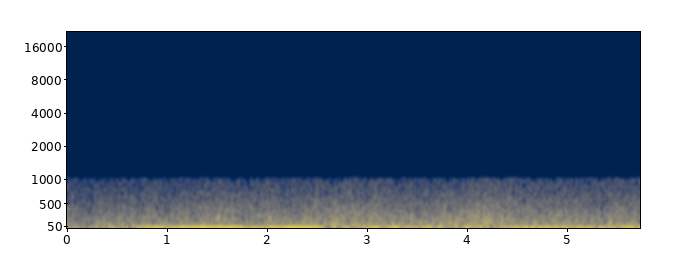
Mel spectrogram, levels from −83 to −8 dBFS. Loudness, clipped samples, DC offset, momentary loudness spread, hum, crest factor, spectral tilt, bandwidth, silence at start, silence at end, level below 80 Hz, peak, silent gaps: -35 LUFS; under 0.1%; under 0.1%; 5 LU; none; 8 dB; -16 dB/octave; 1.1 kHz; 0 s; 0 s; -34 dBFS; -14 dBFS; none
